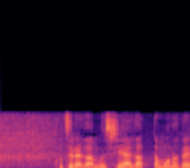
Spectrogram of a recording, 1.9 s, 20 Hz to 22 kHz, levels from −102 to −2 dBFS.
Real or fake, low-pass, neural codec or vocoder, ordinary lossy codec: real; 7.2 kHz; none; none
